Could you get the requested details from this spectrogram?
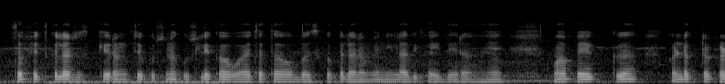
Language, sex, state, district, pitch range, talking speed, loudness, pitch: Hindi, male, Goa, North and South Goa, 110-120 Hz, 215 wpm, -33 LUFS, 115 Hz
